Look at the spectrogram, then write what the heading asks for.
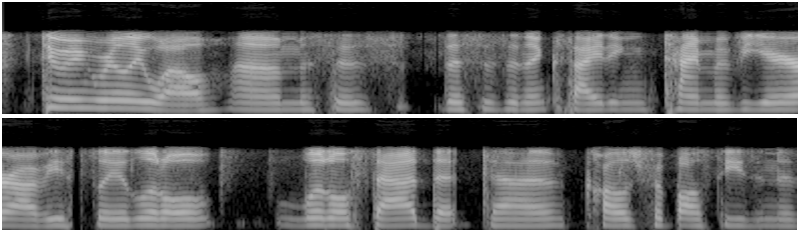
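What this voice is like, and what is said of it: Strained voice, nearly losing it. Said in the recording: “I'm about a day away from losing my voice”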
